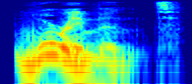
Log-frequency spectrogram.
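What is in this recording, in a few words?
"worriment", British English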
